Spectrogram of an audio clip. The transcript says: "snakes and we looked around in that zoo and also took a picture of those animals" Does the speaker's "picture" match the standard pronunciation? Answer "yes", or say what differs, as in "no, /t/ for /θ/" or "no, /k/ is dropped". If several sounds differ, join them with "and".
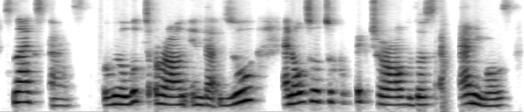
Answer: yes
